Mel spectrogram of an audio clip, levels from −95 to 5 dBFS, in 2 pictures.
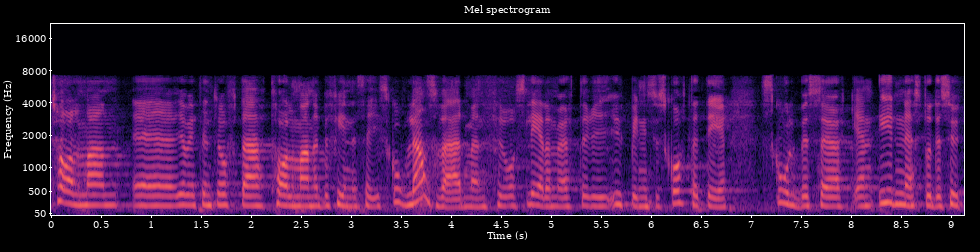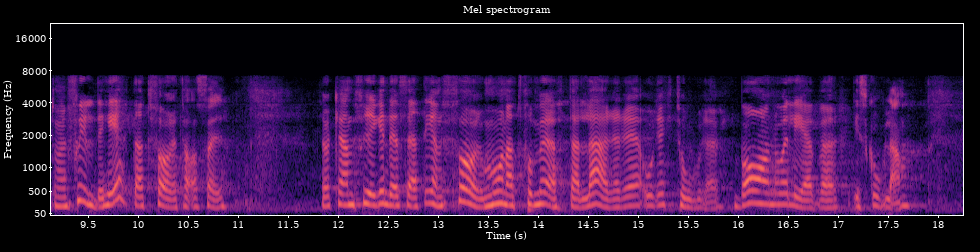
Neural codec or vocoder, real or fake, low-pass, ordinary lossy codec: codec, 44.1 kHz, 7.8 kbps, DAC; fake; 7.2 kHz; MP3, 64 kbps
